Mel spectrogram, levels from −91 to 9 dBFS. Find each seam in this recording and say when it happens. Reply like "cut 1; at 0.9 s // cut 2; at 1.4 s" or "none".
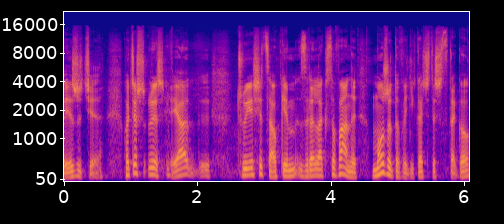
cut 1; at 1.6 s

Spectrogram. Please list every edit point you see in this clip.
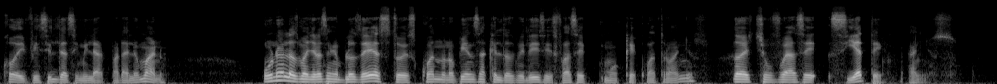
cut 1; at 7.3 s

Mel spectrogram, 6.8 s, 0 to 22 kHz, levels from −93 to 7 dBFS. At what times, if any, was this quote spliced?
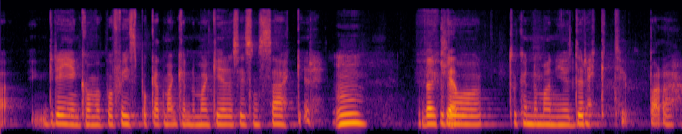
cut 1; at 3.3 s

